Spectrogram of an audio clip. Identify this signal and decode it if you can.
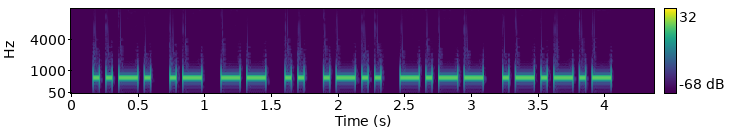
Morse code, heard as a keyed tone, about 25 wpm, 700 Hz. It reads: FAMILY.
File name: practice / 25wpm / Difficult Sentences with Hints - 25wpm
